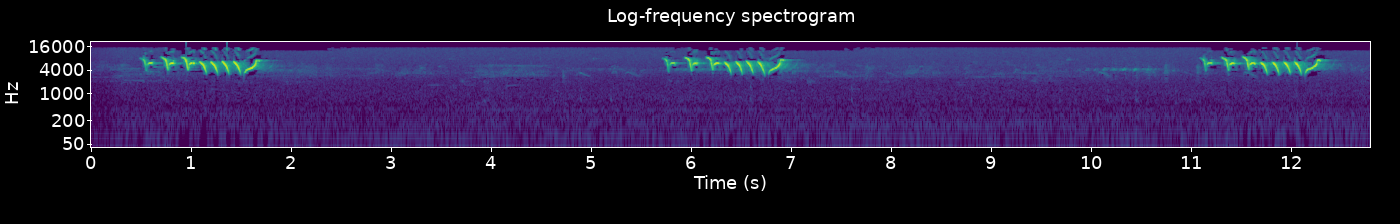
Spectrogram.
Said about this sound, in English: If you hear this clear three-section song with expanded bright elements, you know you are hearing a yellow warbler.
